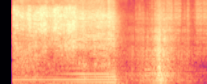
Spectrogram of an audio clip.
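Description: Logo-intro sound effect: a loud electric buzz with a steady hum that cuts off suddenly after about a second, followed by a softer whoosh.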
